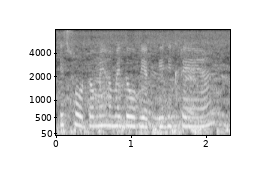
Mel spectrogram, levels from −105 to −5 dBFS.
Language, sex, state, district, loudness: Hindi, female, Punjab, Pathankot, -13 LUFS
